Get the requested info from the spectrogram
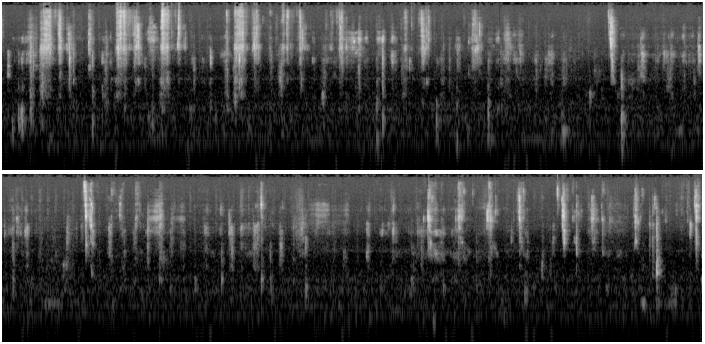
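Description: Close-miked chewing of shrimp angel hair pasta: wet smacks and quick clicks of the mouth, densest in the first few seconds and again near the end.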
